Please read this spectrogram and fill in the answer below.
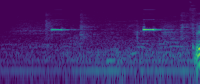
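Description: Two short electronic beeps about a second apart, from keypad presses on a timer being stopped and reset, over a low steady hum.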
